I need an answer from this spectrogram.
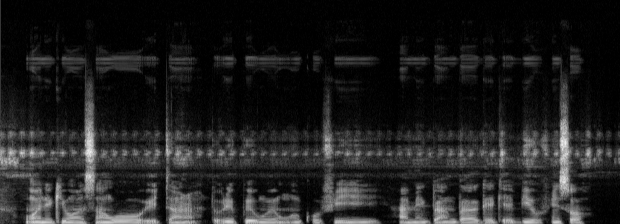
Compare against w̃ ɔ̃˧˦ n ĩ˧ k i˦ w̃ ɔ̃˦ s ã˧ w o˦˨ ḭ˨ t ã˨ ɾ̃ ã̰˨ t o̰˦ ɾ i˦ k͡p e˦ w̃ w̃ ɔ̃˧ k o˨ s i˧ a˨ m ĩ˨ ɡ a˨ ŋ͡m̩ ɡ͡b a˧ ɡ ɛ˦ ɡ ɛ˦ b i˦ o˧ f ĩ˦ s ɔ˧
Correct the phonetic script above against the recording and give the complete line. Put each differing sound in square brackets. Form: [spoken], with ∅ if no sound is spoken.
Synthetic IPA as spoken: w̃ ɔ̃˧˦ n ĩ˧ k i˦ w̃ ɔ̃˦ s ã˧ w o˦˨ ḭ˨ t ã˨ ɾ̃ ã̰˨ t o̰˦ ɾ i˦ k͡p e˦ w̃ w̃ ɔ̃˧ k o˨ [f] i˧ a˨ m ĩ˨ [ɡ͡b] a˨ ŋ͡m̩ ɡ͡b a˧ ɡ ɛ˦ ɡ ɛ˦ b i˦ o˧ f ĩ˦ s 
